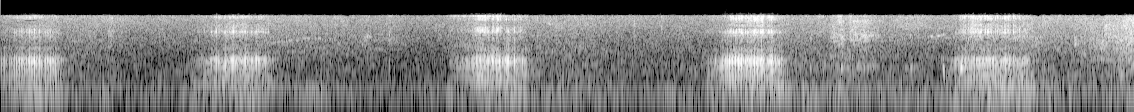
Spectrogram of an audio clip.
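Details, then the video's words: Small female Dachshund in Mexico snoring while asleep, with five broad rasping breaths roughly every two and a half seconds, each a low rough swell with quieter gaps between. "Perrita salchicha roncando"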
